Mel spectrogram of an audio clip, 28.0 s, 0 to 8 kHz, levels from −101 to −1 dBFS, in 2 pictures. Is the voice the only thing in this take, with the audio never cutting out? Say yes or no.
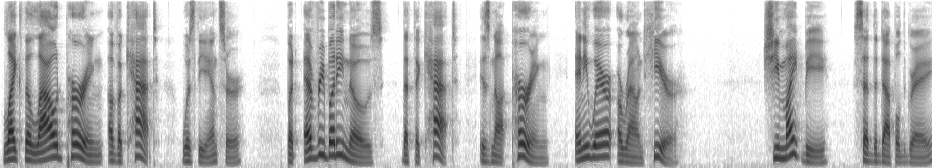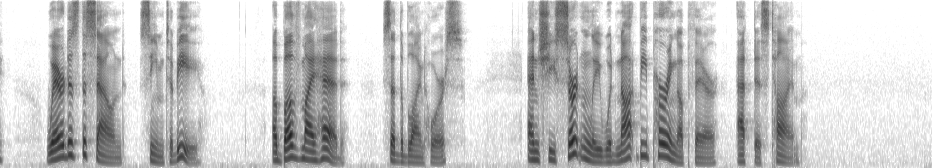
yes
